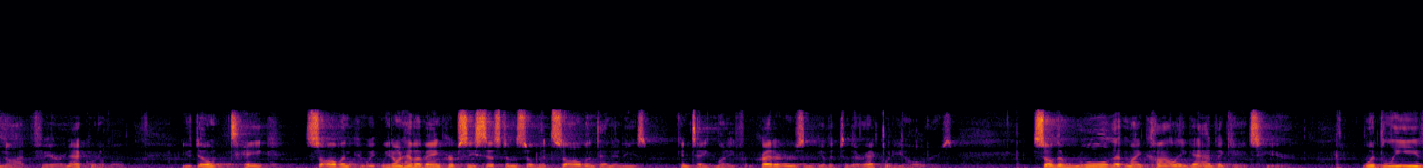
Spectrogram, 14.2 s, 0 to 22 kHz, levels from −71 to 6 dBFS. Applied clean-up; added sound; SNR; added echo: none; none; none; none.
